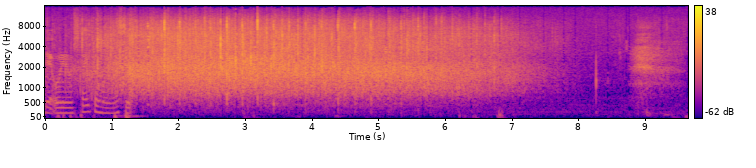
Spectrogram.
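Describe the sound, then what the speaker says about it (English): Sustained applause from a forum audience for a panel at Tourism Expo Japan 2020, steady clapping for several seconds that fades out, with a brief voice near the start. "could you please join me in giving a round of applause to our distinguished panel today?"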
